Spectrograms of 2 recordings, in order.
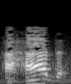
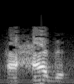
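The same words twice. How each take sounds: First: احد with a light Persian ه instead of ح; wrong plain h. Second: احد with a strong throat ح; throaty ha. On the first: Teacher showing the mistaken ه in احد. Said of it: "غلط هست". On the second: Teacher showing the right ح in احد. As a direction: say احد with a husky ح. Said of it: "با حاء جیمی هست". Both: Shown as a demonstration.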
